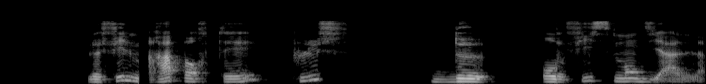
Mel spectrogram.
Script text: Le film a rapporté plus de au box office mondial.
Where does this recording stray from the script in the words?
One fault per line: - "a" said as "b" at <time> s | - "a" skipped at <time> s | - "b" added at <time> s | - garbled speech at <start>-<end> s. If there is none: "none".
- "a" skipped at 1.4 s
- "box" skipped at 5.6 s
